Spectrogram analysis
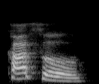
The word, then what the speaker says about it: castle: We have castle. We have whistle. The T here is also silent.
